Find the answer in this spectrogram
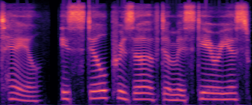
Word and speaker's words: Thal: old cluster of when fusen in DF Thal pronounced tale is still preserved a mysterious Wonderstone which is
